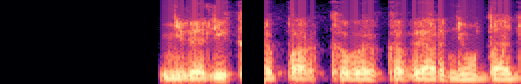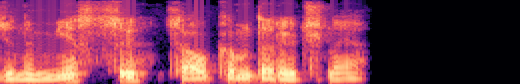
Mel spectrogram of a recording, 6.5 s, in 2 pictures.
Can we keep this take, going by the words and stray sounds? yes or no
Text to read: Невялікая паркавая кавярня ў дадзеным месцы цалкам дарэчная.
no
